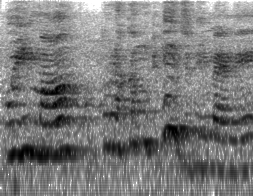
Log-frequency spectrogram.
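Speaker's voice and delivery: loud, high-pitched verse declamation; mushaira poetry recitation. Acted. Poet telling of a sick mother and money sent, declaimed verse. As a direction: call the couplet out to the hall.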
